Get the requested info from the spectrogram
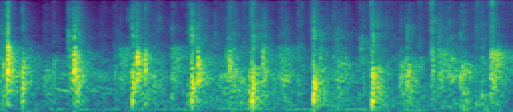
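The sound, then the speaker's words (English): A small group claps for a few seconds: a steady patter of sharp, crisp hand claps at a fairly even pace, with no voices over it. “The only reason I say that is so I can get applause.”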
